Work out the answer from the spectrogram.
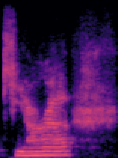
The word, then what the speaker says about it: Quiara: know it's uh oh can i speak with kiara did i say that right i remember you asked about the pronunciation immediately which was not so common then um and you had pronounced it right which was impressive and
